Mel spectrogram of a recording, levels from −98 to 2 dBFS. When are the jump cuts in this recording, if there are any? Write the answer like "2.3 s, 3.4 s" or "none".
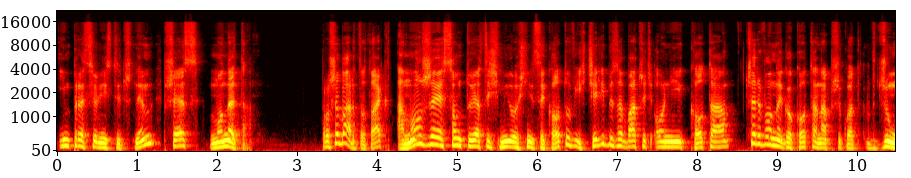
1.3 s, 4.2 s

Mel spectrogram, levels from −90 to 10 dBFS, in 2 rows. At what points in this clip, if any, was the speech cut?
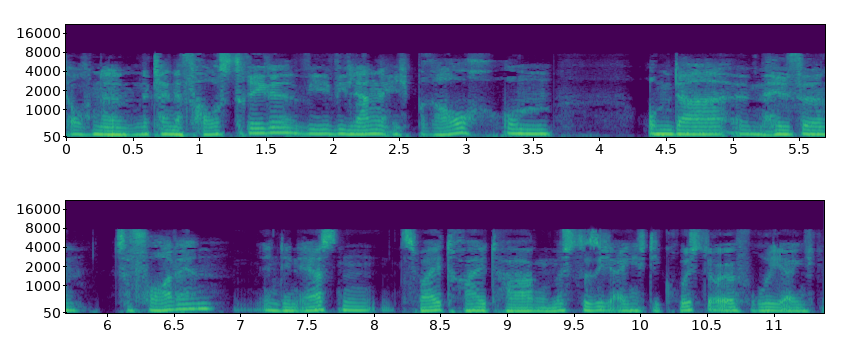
none

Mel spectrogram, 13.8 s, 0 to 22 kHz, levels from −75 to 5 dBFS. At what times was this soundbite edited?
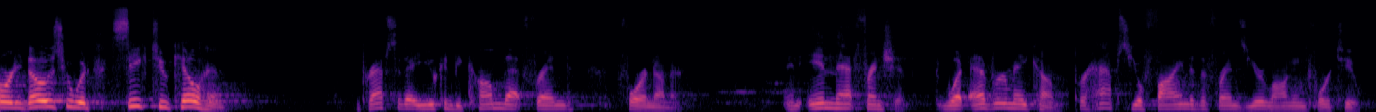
9.4 s, 10.7 s

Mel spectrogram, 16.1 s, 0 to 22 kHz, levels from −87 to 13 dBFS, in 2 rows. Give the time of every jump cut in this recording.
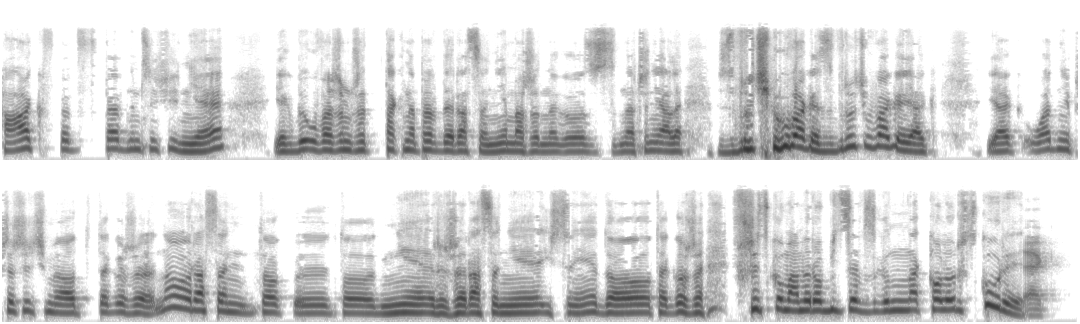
10.6 s

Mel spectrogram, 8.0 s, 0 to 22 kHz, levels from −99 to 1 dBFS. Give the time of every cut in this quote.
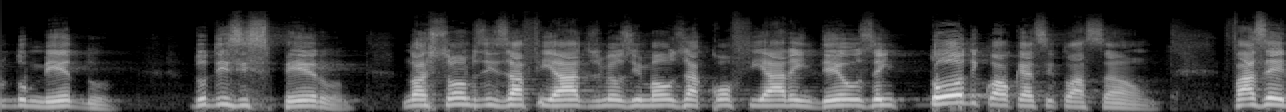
1.0 s, 2.3 s

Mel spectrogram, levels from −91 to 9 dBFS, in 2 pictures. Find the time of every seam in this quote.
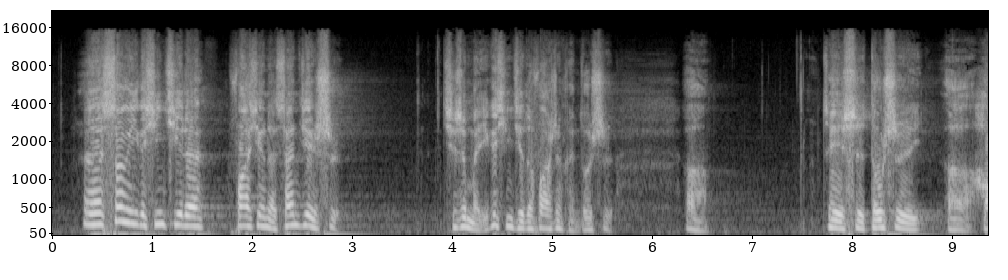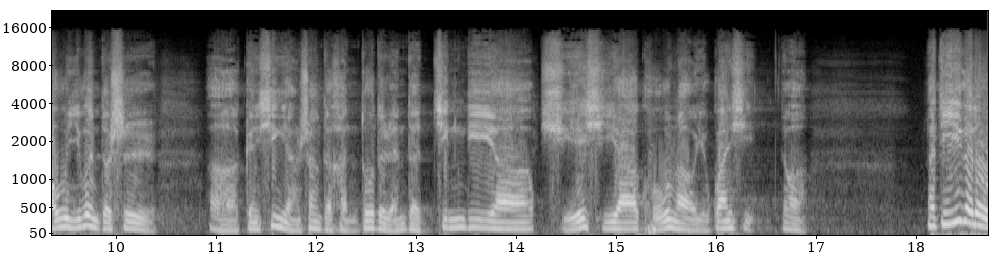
14.2 s

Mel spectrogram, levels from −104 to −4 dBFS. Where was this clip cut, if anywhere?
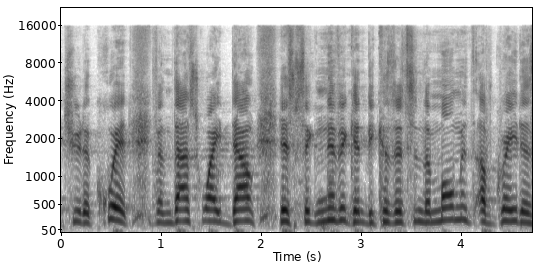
0.9 s, 2.3 s

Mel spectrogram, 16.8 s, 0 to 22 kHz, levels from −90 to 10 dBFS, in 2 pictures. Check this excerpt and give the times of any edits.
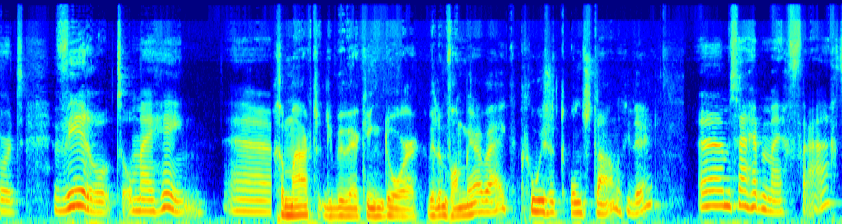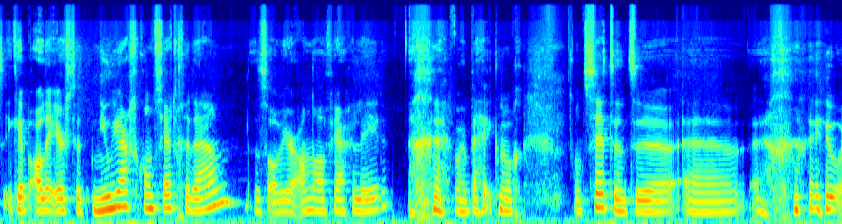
2.7 s

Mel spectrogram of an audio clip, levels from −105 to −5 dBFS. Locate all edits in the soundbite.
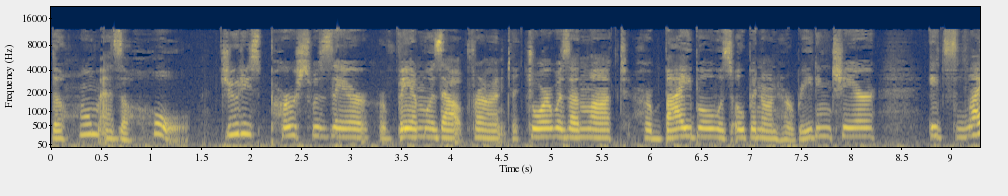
4.6 s

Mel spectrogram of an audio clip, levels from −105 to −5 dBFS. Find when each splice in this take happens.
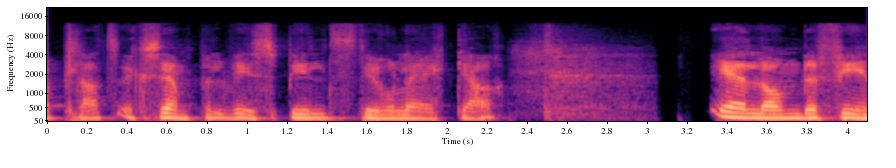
none

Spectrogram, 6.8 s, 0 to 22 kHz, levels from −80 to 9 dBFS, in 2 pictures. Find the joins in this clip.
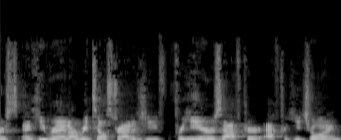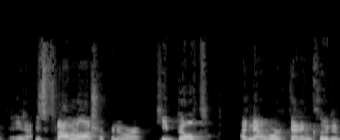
3.7 s, 4.9 s

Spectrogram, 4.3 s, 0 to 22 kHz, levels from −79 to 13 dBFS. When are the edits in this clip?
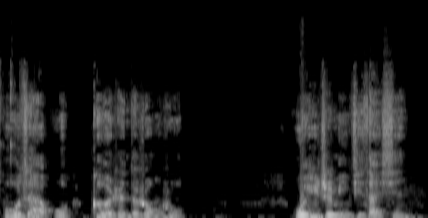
2.2 s

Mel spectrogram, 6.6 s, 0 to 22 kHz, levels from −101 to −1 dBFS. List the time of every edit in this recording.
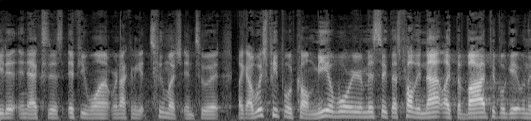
2.9 s

